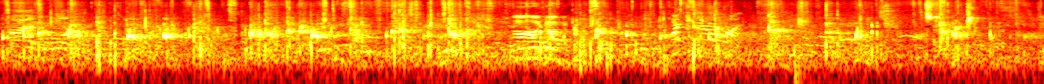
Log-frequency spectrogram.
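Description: Paddles hit a plastic ball with sharp pops.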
